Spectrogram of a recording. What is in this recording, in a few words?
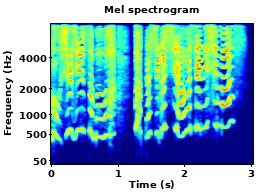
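Voice variable chant, Japanese; myungwha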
